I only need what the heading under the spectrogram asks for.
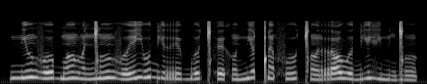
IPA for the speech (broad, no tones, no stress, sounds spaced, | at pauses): mʲ ũ v o b õ v ə̃ ŋ͡ǀ ũ v ʊ ɪ̯ j u bʲ u r ʉ b ʊ ǀʰ ø x ũ mʲ ɔ ǃ ə̃ f u ǀ õ r ɔ w ʊ bʲ ʉ vʲ ʊ mʲ ə̃ ɡ͡ǀ ũ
